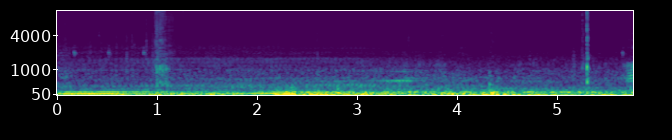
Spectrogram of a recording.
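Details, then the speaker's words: Kia Optima test drive after replacing the rod bearings: smooth, even drone that rises and falls with road speed, with no knock under load; shifts better and the rod knock is gone. "she's definitely shifting a lot better than she did there's no more rod knock"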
